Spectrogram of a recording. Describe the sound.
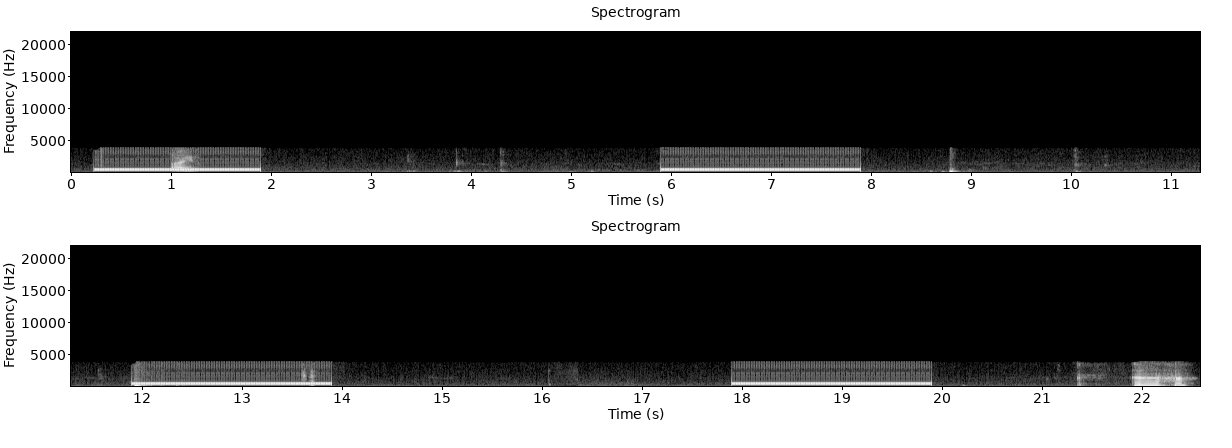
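A redialled telephone call ringing out: four steady ringback tones of about two seconds each repeat at regular intervals, with faint small noises in the silent gaps and brief vocal sounds near the end.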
